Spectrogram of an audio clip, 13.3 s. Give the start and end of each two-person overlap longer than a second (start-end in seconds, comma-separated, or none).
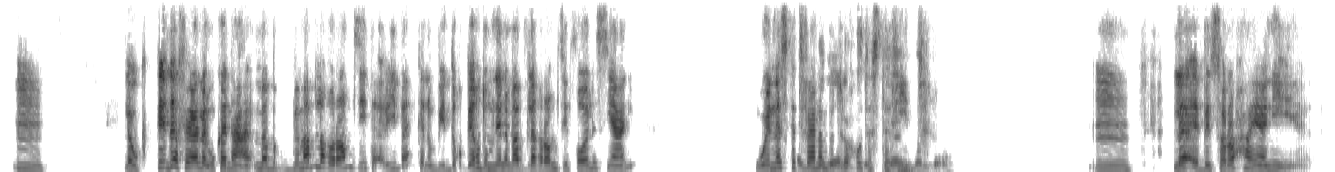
8.0-9.2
